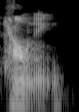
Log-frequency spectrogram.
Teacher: the T after an N is often silent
